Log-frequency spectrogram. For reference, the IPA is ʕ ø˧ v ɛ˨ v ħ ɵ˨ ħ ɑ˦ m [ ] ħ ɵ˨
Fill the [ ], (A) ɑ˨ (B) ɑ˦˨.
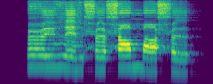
A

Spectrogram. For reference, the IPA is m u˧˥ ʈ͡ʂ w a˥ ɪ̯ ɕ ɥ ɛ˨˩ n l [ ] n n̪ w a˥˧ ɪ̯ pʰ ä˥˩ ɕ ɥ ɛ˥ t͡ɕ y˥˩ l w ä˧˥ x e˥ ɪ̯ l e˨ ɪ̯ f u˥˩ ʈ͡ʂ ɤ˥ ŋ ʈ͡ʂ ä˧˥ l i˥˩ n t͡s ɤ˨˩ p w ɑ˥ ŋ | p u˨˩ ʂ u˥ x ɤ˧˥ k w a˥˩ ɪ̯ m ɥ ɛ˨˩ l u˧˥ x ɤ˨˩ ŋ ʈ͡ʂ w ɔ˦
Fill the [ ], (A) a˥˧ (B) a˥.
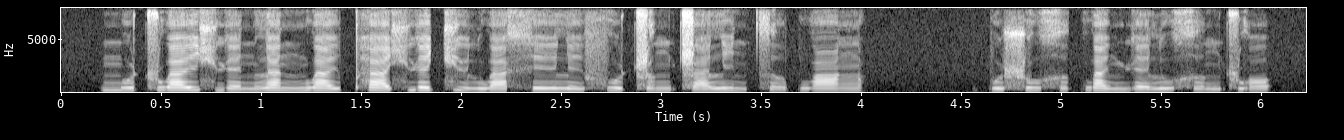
A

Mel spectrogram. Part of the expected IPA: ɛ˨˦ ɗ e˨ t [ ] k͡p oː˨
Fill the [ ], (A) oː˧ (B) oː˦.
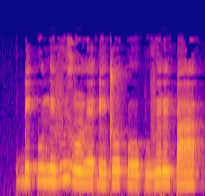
B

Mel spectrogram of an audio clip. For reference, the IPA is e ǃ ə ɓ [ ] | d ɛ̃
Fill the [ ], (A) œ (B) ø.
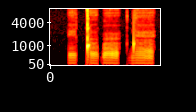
A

